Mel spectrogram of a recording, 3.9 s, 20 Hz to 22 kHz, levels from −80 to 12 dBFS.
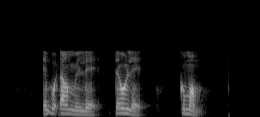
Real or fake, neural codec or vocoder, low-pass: real; none; 3.6 kHz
